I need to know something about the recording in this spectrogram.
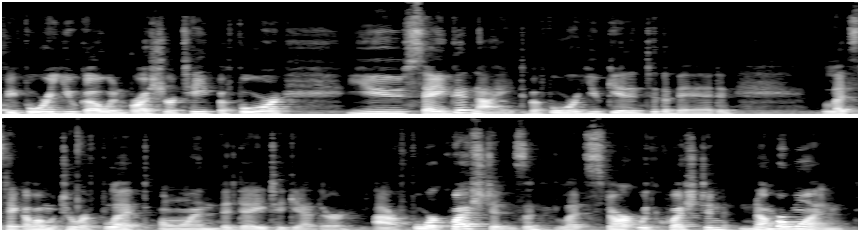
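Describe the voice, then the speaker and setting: A man hosting a read-aloud for children, speaking directly to them with questions and drawn-out emphasis. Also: fairly high pitch, a little hiss or hum. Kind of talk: children's picture-book read-aloud and chat.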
